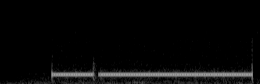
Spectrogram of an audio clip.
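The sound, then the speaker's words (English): A steady, loud electronic phone tone holds for about two seconds with a brief break near the start, like a call ringing through on the line. No one speaks. “He seems like the kind of guy that would answer a random phone number.”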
